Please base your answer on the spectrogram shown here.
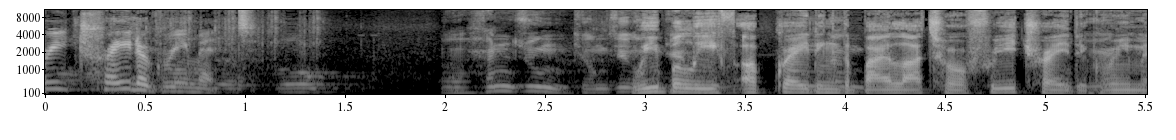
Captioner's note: Korean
